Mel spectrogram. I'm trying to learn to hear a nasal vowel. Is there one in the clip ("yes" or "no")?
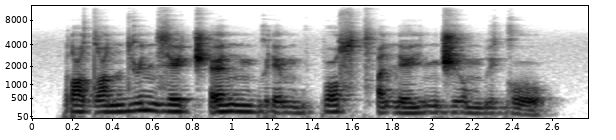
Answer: no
